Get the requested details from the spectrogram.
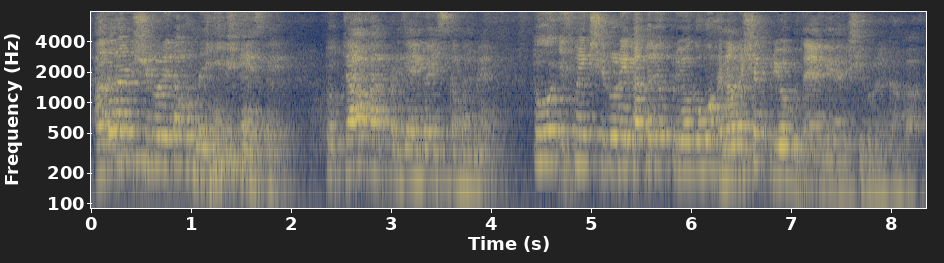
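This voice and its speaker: A man's voice: high-pitched, expressive, brisk, darkish tone. A man gives a college lecture, explaining step by step and pointing at examples on the board. He stands well back from the microphone in a heavily echoing classroom. A faint hiss runs under his voice. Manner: explanatory, with frequent restarts and pointing at written letters. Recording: echoey room, voice from a distance.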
